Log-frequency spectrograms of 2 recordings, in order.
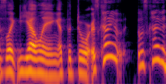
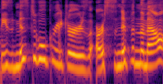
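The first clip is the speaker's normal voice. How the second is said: mock-crying oh my God, then higher and higher in outrage; exasperated disbelief; 6 semitones higher, 4 dB louder than usual. Host reacting to the movie, exasperated mock-cry rising to high outrage. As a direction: whine it at the screen in disbelief. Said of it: "And I'm like".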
